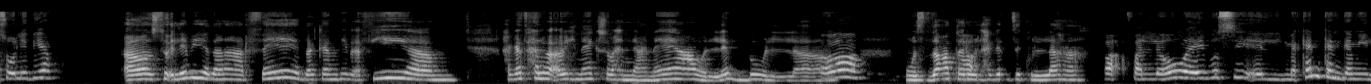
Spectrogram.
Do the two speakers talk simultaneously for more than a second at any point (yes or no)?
no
